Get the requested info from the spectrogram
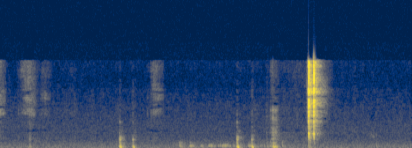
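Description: Faint clicks and taps of a phone being handled, a couple at a time, ending in one louder, crisp click about three seconds in.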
